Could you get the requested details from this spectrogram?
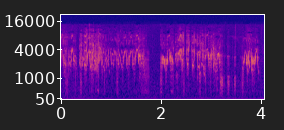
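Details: At a Karula nest on 31 May 2017 around midday, chicks of the black stork feed on two large fish; scratchy, wheezing calls come in fast stuttering series, broken by a short silence midway.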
